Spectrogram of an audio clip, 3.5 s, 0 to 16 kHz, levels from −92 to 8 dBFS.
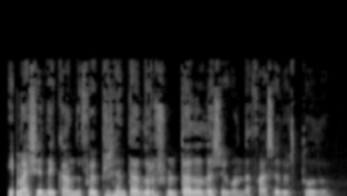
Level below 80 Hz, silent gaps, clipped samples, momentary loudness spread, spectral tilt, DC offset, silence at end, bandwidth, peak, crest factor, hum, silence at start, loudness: -60 dBFS; none; under 0.1%; 9 LU; -5.5 dB/octave; under 0.1%; 0.2 s; 11.5 kHz; -6 dBFS; 18 dB; none; 0.1 s; -24 LUFS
